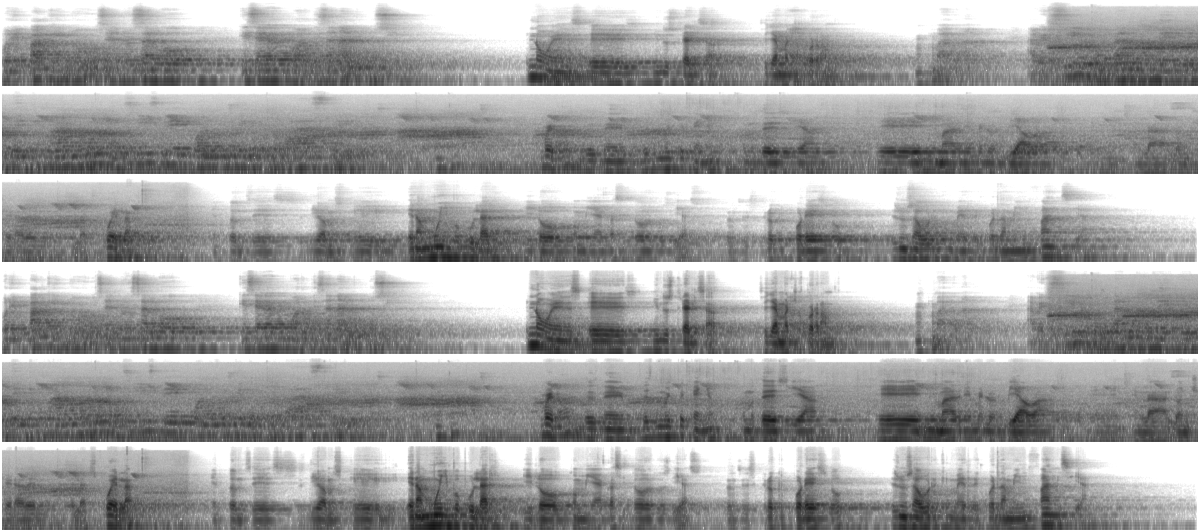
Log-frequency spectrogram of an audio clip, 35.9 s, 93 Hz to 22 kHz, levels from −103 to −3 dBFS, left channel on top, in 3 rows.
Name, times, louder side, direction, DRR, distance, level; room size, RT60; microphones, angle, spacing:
voice 1, 0.0-1.8 2.4-3.9 7.8-8.0 9.3-9.7 10.3-15.5, equal, 60° right, -5 dB, 2.4 m, -33 dB
voice 2, 5.2-7.2 7.6-8.4 9.1-9.4 16.3-16.6 17.4-20.2 20.7-22.5 22.8-25.3 26.0-26.7 27.0-30.8 31.2-32.3 32.8-34.8, right 5 dB, 90° right, 13 dB, 0.4 m, -27 dB
sound 1, 10.4-25.8, right 2 dB, 15° right, 0.4 m, -37 dB
9.8 x 6.5 x 4.1 m, 2.4 s
head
